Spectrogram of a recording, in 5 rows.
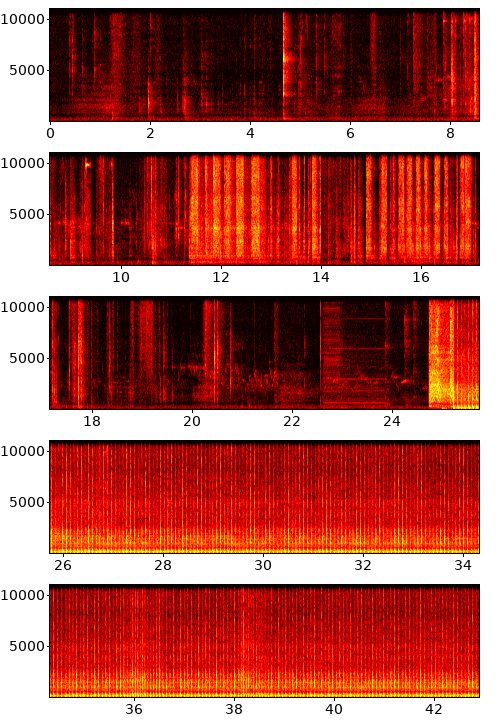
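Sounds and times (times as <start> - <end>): metal tools clinking and rattling: 7.8 - 18.0
scooter engine starting and idling: 24.7 - 42.9.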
